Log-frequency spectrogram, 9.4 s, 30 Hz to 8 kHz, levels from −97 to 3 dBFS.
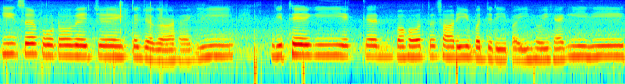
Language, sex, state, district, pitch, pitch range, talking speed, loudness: Punjabi, male, Punjab, Kapurthala, 190 Hz, 175-200 Hz, 110 wpm, -16 LUFS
